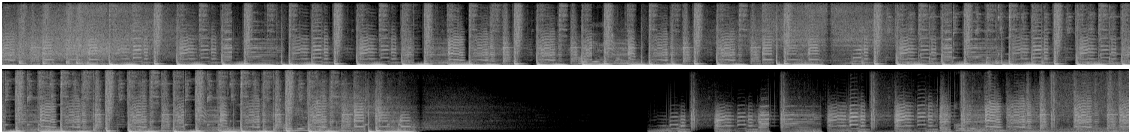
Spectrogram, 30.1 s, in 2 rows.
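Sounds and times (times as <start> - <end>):
funk hip hop drum kit beat: 0.0 - 20.7.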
